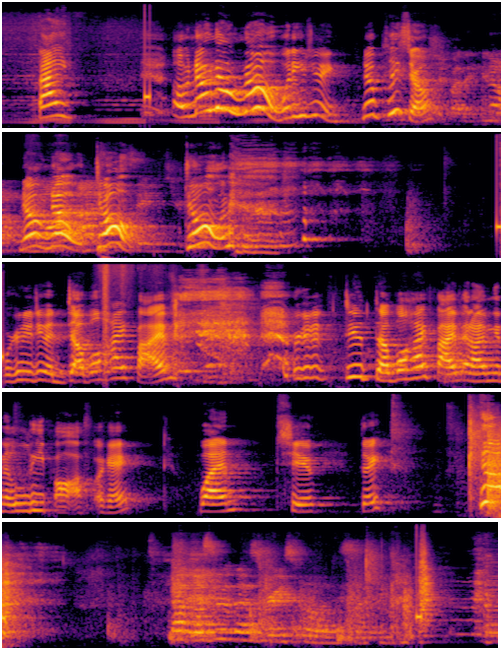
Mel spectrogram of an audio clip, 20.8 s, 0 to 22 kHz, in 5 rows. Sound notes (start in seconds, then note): 6.0 laughing; 9.8 laughing; 20.6 music beeping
